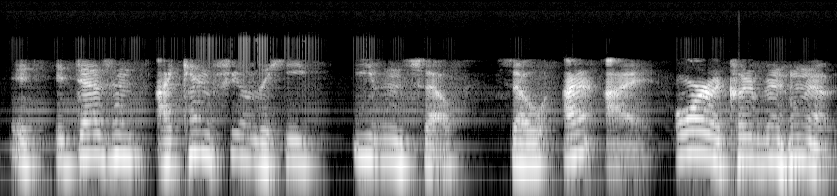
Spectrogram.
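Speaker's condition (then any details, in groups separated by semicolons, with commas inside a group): Multiple sclerosis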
